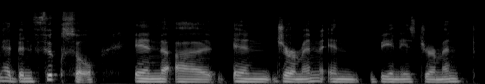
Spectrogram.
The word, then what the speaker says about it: Füchsel: So the name was changed to Füchsel. And it's pronounced in a way that sounds very French also.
